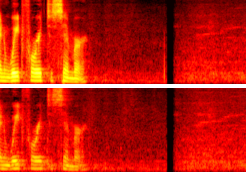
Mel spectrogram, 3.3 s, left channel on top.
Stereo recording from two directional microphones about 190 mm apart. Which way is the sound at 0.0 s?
45° left (ahead or behind).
